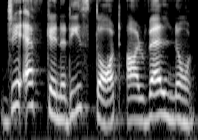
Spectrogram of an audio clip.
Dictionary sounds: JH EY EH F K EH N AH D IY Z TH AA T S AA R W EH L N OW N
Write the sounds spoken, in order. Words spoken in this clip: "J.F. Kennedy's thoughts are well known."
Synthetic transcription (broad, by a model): JH EY EH F K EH N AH D IY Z T AA T AA R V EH L N OW N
